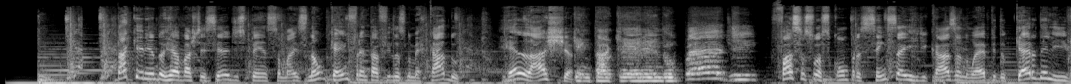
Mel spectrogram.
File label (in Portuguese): voz da marca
